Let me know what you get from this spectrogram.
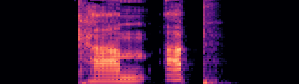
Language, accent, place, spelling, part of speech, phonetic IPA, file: German, Germany, Berlin, kam ab, verb, [ˌkaːm ˈap], De-kam ab.ogg
- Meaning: first/third-person singular preterite of abkommen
